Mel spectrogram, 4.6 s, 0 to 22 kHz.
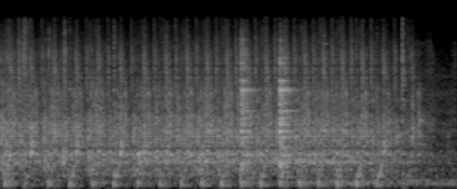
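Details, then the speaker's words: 1970s Honda E2500 generator, a couple of ml of fuel syringed down the plug hole, choke on: quick uneven popping for a few seconds then dies; engine fires briefly on primer fuel but won't keep running. "Let's try that now. That. Almost. it wants to go."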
